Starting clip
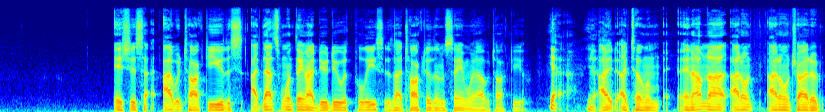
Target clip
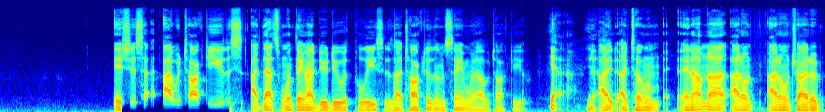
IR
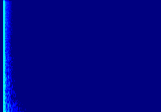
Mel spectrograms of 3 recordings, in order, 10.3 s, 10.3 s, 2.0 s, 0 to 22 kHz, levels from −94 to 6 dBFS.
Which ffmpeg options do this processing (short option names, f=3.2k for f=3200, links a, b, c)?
-filter_complex "[0:a]asettb=1/sr,asplit=3[a][b][c];[a]atrim=end=1.514[d];[b]atrim=start=1.51:end=2.88,asetpts=PTS-STARTPTS,afade=t=in:d=0.004:c=qsin,afade=t=out:st=1.366:d=0.004:c=qsin,highpass=f=560:w=0.5412,highpass=f=560:w=1.3066[e];[c]atrim=start=2.876[f];[d][e]acrossfade=d=0.004:c1=hsin:c2=qsin[g];[g][f]acrossfade=d=0.004:c1=qsin:c2=hsin"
